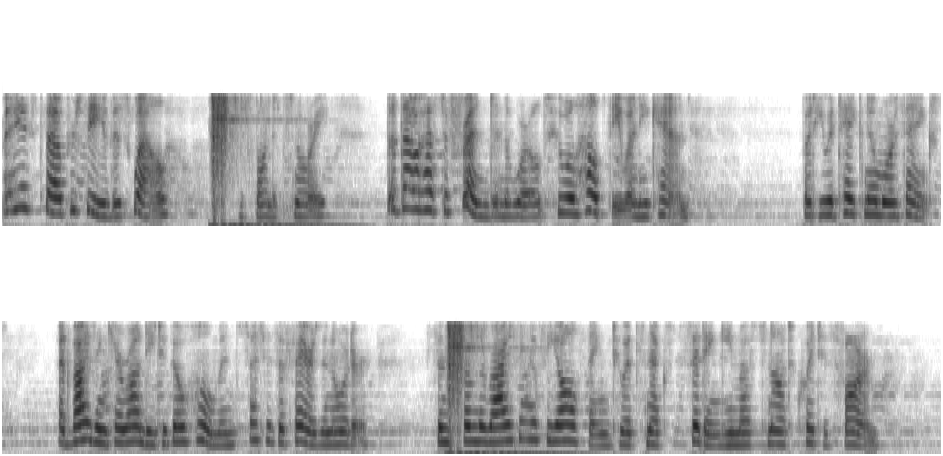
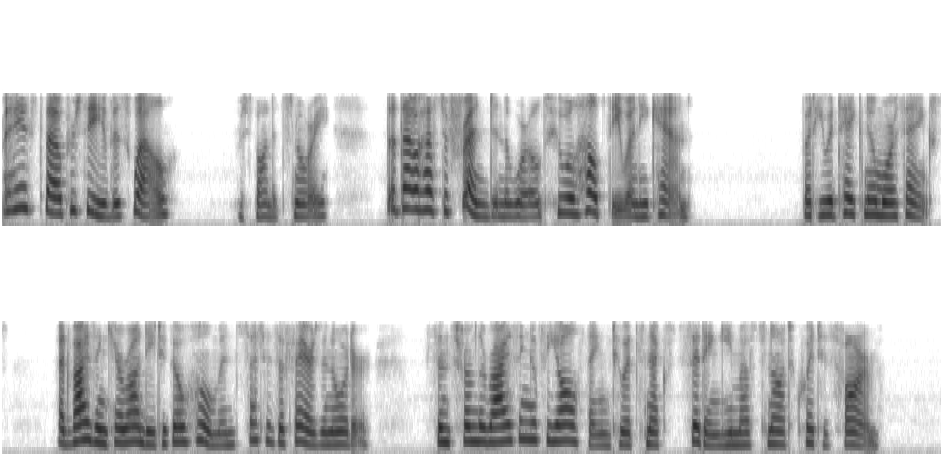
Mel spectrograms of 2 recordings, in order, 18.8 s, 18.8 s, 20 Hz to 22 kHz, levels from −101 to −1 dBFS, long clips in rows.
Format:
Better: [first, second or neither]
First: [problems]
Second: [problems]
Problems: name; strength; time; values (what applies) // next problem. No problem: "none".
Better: second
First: background sound (Tambourine); 2 dB below the speech // room echo; dies away in 0.1 s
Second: none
